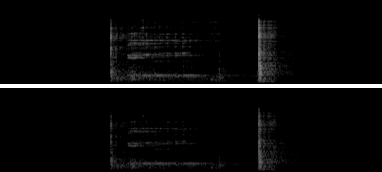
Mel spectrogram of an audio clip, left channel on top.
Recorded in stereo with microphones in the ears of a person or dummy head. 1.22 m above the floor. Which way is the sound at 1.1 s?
35° left (ahead or behind).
